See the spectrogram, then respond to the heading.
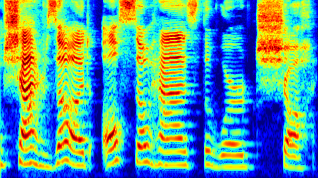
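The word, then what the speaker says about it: Shahrzad: Um, and of course the the the princess the princess in that story um her name was Shaherzad, which is actually pronounced Shah Zad, which is an Iranian name, by the way.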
